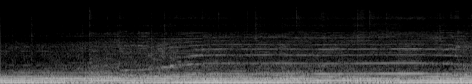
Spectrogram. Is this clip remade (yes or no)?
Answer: yes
